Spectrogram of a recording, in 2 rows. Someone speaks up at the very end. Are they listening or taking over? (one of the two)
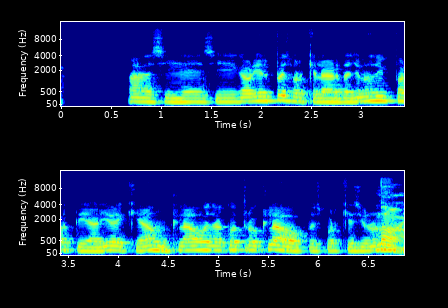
listening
